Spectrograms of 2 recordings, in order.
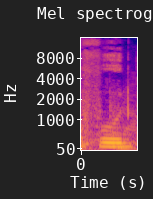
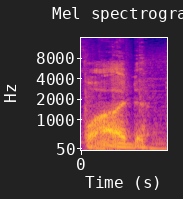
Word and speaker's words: FUD: introduce you to No Food Koala. No Food. We had somebody make this the other day for our No FUD Koala. Thrilled to introduce you to No Food Koala. It's pronounced FUD, Mr. Tyson.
